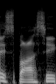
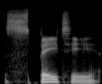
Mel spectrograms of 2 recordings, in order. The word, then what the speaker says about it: Spatie: So it's, we say Sparsi because that's how you say it in Dutch or whatever. But if you're an English speaker, you'd probably spell it like spati, S-P-A-T-I-E. So it's guidelines.spati.be is where you can find that at.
